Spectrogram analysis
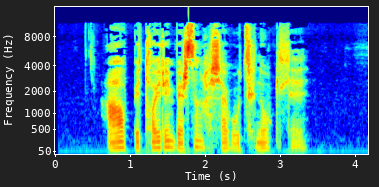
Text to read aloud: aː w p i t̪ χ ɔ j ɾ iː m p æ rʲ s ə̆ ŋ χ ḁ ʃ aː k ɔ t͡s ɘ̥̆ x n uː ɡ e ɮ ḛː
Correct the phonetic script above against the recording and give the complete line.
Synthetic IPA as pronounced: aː w p i t̪ χ ɔ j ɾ iː m p æ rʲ s ə̆ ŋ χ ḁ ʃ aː k u t͡s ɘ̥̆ x n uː ɡ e ɮ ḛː

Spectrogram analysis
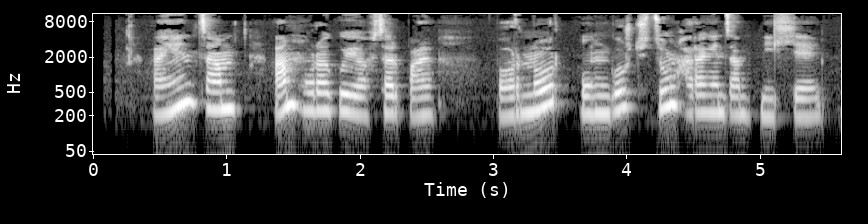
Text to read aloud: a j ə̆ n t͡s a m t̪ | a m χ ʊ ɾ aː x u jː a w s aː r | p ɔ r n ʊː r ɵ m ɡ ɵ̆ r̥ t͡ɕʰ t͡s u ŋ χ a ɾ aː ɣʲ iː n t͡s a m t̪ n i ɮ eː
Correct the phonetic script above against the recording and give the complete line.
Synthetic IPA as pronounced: a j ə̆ n t͡s a m t̪ | a m χ ʊ ɾ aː ɣ u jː a w s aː r | p ɔ r n ʊː r ɵ ŋ ɡ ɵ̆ r̥ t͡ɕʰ t͡s u ŋ χ a ɾ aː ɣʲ iː n t͡s a m t̪ n i ɮ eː

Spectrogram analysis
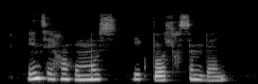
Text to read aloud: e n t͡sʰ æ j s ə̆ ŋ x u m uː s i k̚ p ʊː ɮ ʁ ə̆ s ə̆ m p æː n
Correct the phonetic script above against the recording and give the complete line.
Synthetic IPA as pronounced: e n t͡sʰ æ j χ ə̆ ŋ x u m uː s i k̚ p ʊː ɮ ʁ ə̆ s ə̆ m p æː n

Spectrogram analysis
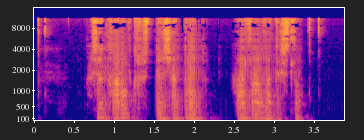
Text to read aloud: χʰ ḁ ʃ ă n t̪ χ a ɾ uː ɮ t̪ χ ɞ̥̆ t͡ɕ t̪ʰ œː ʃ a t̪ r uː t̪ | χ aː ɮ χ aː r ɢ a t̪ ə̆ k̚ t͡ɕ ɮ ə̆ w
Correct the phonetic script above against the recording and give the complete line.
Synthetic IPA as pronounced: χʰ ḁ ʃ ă n t̪ χ a ɾ ʊː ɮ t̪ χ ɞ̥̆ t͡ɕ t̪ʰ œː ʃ a t̪ r ʊː t̪ | χ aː ɮ ʁ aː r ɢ a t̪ ə̆ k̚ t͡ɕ ɮ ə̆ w

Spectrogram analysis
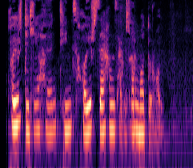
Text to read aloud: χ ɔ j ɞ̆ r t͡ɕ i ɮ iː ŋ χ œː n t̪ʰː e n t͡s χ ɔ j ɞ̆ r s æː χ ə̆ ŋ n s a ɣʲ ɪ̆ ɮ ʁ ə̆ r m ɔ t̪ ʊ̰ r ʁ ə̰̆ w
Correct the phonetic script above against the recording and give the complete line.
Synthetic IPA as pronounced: χ ɔ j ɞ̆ r t͡ɕ i ɮ iː ŋ χ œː n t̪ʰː e n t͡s χ ɔ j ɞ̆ r s æː χ ə̆ n s a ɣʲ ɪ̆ ɮ ʁ ə̆ r m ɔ t̪ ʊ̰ r ʁ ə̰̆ w

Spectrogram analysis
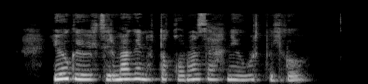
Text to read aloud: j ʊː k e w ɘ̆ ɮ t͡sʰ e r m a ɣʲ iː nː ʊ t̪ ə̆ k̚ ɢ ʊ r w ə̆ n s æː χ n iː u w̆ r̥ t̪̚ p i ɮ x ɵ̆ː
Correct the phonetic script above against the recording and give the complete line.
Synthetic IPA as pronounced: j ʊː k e w ɘ̆ ɮ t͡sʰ e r m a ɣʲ iː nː ʊ t̪ ə̆ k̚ ɢ ʊ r w ə̆ n s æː χ n iː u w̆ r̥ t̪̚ p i ɮ ɣ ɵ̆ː

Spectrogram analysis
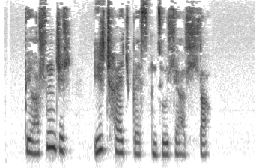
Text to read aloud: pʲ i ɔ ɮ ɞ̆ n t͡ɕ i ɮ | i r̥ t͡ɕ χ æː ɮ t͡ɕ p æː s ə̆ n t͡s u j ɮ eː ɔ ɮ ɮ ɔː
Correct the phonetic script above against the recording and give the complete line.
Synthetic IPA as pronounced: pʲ i ɔ ɮ ɞ̆ n t͡ɕ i ɮ | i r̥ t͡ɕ χ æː t͡ɕ p æː s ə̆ n t͡s u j ɮ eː ɔ ɮ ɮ ɔː

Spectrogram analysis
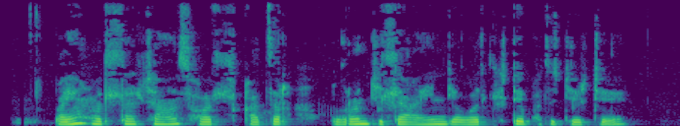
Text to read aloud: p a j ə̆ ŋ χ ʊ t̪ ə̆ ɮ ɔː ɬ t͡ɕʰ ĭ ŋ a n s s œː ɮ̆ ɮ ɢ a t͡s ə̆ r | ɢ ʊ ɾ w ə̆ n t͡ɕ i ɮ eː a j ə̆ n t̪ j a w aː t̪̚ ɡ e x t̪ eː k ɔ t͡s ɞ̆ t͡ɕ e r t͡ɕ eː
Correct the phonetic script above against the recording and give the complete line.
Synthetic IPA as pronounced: p a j ə̆ ŋ χ ʊ t̪ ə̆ ɮ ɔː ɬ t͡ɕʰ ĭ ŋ a n s χ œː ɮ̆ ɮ ɢ a t͡s ə̆ r | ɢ ʊ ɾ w ə̆ n t͡ɕ i ɮ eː a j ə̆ n t̪ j a w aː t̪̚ ɡ e x t̪ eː p ɔ t͡s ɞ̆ t͡ɕ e r t͡ɕ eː

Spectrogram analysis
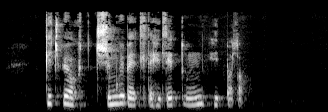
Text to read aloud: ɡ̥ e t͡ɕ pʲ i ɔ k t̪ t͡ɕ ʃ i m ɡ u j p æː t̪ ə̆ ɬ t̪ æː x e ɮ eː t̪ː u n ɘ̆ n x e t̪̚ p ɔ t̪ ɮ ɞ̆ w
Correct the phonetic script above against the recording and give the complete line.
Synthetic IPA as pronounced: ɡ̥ e t͡ɕ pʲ i ɔ k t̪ t͡ɕ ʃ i m ɡ u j p æː t̪ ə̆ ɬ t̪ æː x e ɮ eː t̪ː u n ɘ̆ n x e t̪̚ p ɔ ɮ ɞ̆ w

